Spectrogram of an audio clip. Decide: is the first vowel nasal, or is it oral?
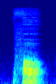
oral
